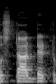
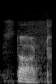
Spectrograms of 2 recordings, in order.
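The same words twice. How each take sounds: First: स्टार्टेड with an extra ड sound at the end; wrong d sounded. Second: स्टार्ट ending on a plain ट with no ड, said low; silent d in dt. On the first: Teacher imitating learners who sound the d. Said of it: "वो स्टार्टेड बोलते हैं". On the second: Teacher showing the silent d in Stadt. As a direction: finish स्टार्ट on a single ट. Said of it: "डी नहीं बोला जाएगा इसमें". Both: Shown as a demonstration.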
